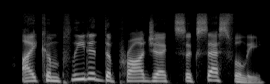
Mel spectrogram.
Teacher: use a confident falling tone. I completed the project successfully. The voice goes down at successfully. That falling tone signals certainty and control.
